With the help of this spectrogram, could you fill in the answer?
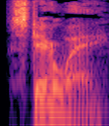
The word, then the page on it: stairway: er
